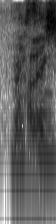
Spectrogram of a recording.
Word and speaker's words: Grajales: Grajales, yeah.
